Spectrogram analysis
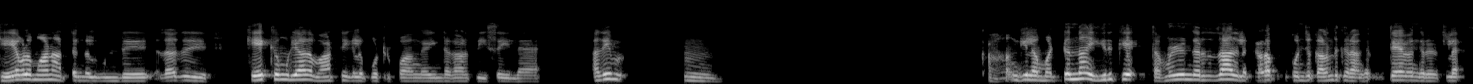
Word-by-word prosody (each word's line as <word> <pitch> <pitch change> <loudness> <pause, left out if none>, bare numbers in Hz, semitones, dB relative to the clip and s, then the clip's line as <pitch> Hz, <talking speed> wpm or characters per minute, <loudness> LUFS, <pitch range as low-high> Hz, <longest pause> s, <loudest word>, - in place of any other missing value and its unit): கேவலமான 220 +4 +4
அர்த்தங்கள் 175 -3 -4
உண்டு. 160 0 -3 0.3
அதாவது 180 +4 -2 0.6
கேக்க 430 - +5
முடியாத 220 0 +5
வார்த்தைகள 175 -1 -3
போட்டுருப்பாங்க 155 -2 -6
இந்த 155 0 -8
காலத்து 155 - -8
இசைல. 150 -2 -8 0.8
அதே 240 +6 +4 0.8
ம். 160 -3 -8 3.0
ஆங்கிலம் 205 -1 +1
மட்டும்தான் 245 +7 +5
இருக்கே. 240 - +4 0.2
தமிழ்ங்கிறதுதான் 220 +1 +3
அதுல 190 -3 0
கலப்பு, 210 +3 0
கொஞ்சம் 190 0 -5
கலந்துக்குறாங்க, 180 -3 -1 0.2
தேவைங்கிற 190 -4 0
எடத்துல. 175 +3 -4
190 Hz, 95 wpm, -21 LUFS, 170-220 Hz, 3.0 s, கேக்க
